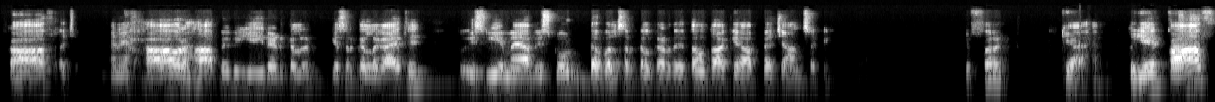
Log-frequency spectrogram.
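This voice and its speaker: A man teaching a Quran recitation class over a video call, patiently explaining and drawing out letter sounds. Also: on the high side. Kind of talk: online class lecture. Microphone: computer mic on a video call.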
